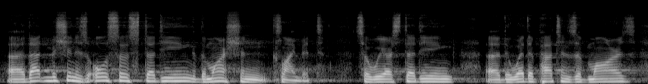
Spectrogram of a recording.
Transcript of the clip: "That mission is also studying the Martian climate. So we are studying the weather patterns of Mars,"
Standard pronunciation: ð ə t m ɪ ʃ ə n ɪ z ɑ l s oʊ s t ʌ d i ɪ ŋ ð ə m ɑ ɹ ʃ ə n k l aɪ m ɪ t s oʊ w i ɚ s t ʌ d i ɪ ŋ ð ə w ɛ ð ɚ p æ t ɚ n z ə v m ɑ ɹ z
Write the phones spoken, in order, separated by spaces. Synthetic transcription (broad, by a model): ð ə t m ɪ ʃ ə n ɪ z ɑ l s oʊ s t ʌ d i ɪ ŋ ð ə m ɑ ɹ ʃ ə n k l aɪ m ɪ t s oʊ w i ɚ s t ʌ d i ɪ ŋ ð ə w ɛ ð ɚ p æ t ɚ n z ə v m ɑ ɹ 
